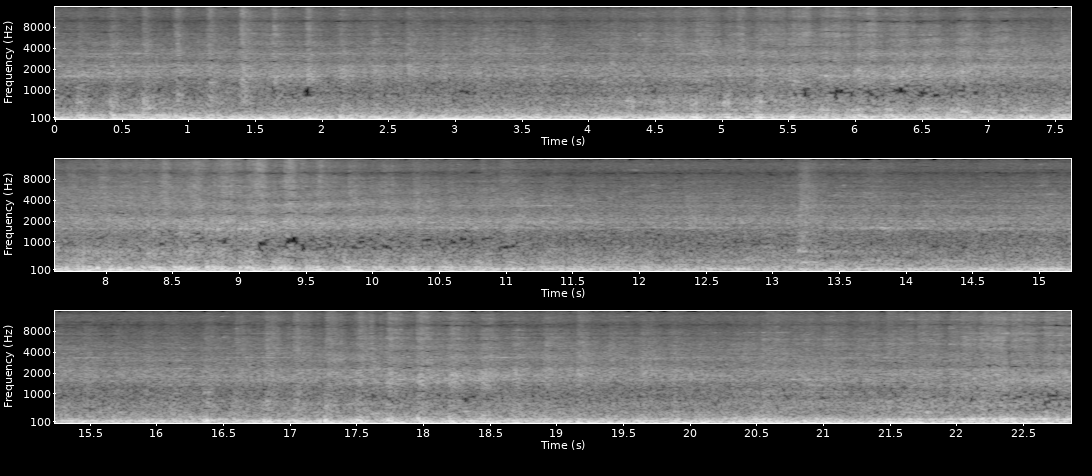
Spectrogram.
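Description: Freight train of covered hopper cars passing close by: a steady heavy rumble of the rolling cars with a running clatter of wheels and couplers over the rails.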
